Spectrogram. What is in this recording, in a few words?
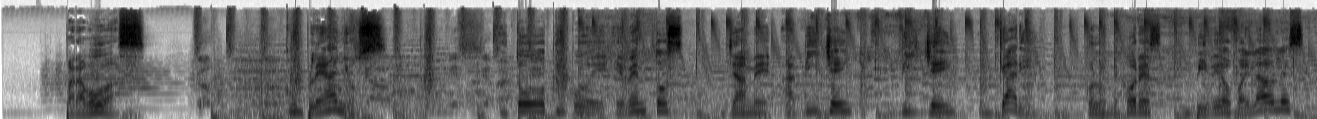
commercial spanish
